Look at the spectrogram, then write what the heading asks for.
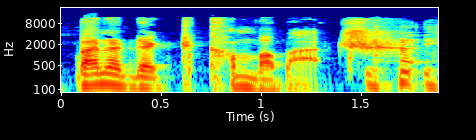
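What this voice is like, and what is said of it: Put-on proper English accent. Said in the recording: “It can be only pronounced in the proper English accent.”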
